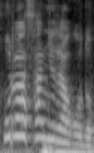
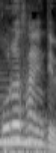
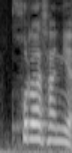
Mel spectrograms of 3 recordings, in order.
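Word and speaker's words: Khorasan: 그래서 아프간에 진출해서 아까 말씀드린 ISK, IS 호라산이라고도 부르는데 호라산인데 왜 K냐? 네. 이게 KHORASN 그러니까 코라산이 아니고 철자는 K가 앞에 붙었는데 K가 묵음이 되면서 호라산이라고 그래요.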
